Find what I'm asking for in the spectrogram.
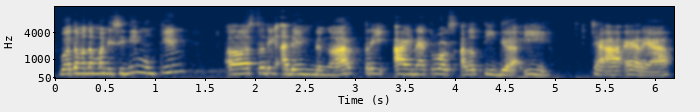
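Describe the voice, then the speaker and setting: A woman's voice: fairly high pitch, normal speed, sharp tone. An Indonesian-accented woman presenting as a team leader, explaining casually and chattily while often checking in with listeners.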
